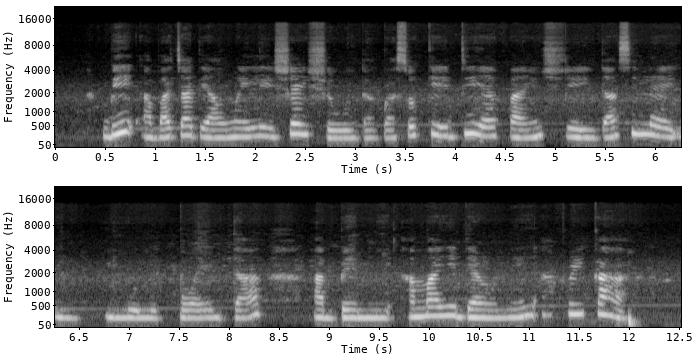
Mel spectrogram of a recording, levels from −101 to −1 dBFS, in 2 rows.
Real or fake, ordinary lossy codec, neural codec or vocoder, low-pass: real; Opus, 64 kbps; none; 14.4 kHz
